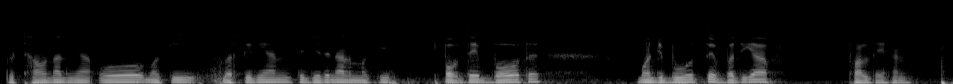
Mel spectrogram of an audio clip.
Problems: background sounds at intervals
